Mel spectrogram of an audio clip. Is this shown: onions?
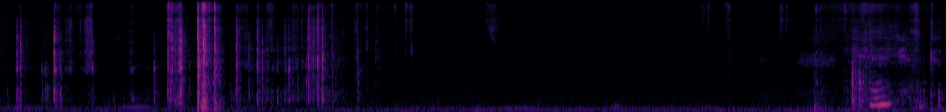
no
